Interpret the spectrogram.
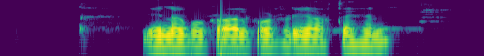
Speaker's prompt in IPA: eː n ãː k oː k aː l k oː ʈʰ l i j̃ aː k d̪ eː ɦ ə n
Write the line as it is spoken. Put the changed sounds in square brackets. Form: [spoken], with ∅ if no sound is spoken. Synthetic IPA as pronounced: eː n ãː k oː k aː l k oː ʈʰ [ɽ] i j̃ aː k [t̪] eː ɦ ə n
